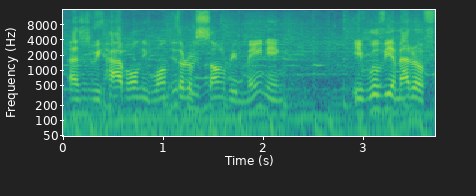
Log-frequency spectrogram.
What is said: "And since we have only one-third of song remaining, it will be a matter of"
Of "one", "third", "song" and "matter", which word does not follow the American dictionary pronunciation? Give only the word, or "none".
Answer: none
